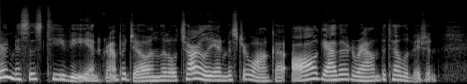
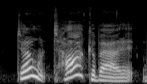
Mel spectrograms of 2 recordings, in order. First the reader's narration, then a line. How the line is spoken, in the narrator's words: wailed Mrs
